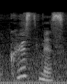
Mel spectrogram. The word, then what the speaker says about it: Christmas: days away you know Christmas is one of those words in English that is written with a t but we don't pronounce it now many viewers have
